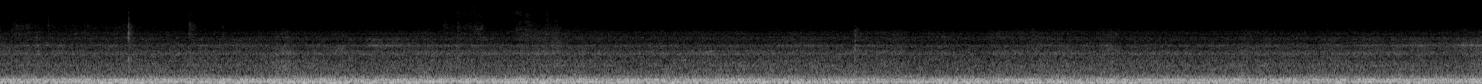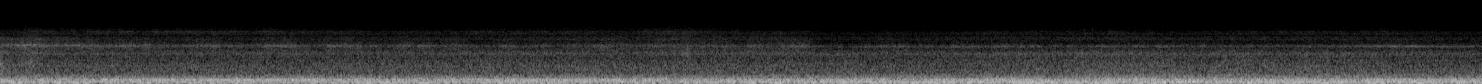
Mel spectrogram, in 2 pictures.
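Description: Hikari Shinkansen bullet train running at speed, heard inside the carriage: a steady low rumble and rush of running noise, with a faint steady whine above it.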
